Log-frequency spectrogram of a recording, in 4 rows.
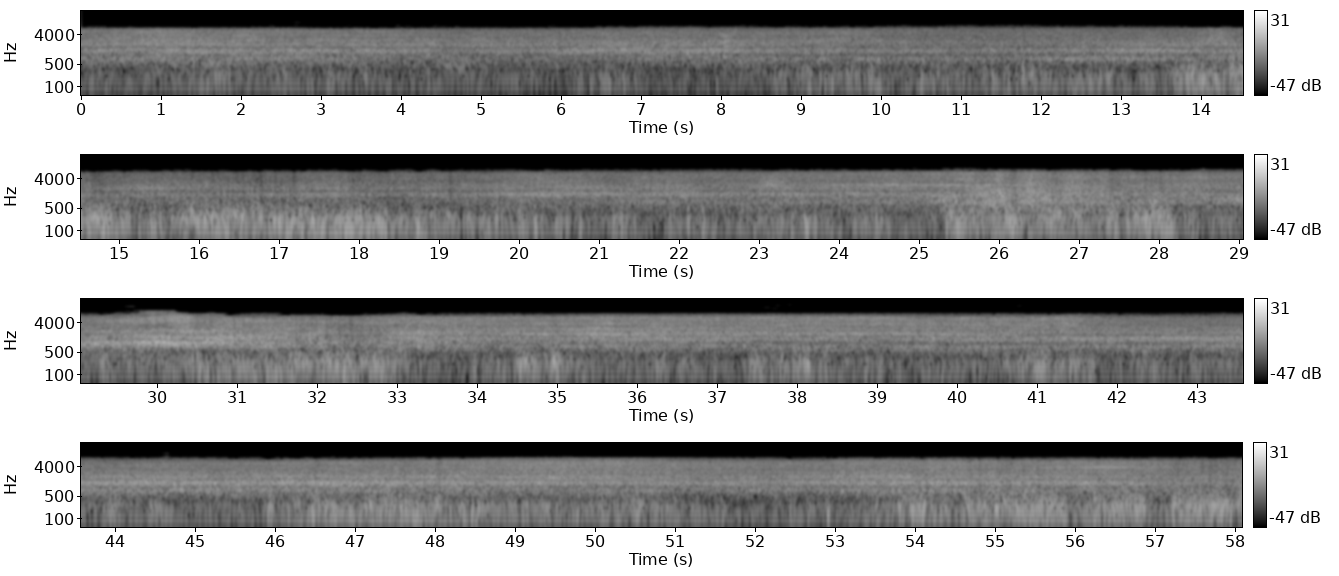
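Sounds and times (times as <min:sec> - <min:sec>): jet engines running: 0:00.0 - 0:58.0
cars and trucks passing: 0:09.9 - 0:38.2.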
